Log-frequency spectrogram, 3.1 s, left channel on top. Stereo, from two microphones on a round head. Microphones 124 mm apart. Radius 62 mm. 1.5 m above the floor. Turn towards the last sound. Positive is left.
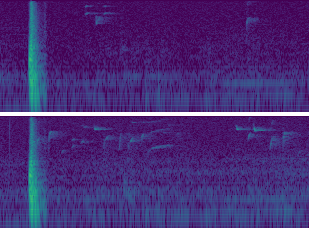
turn(degrees=25)  # may be behind; listen again after turning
